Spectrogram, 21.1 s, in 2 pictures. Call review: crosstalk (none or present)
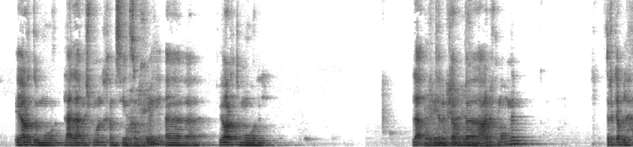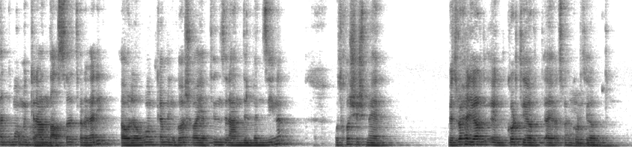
present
